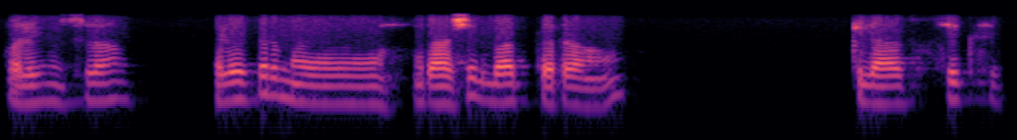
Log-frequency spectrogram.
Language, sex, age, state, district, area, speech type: Urdu, male, 30-45, Bihar, Araria, urban, conversation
